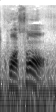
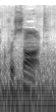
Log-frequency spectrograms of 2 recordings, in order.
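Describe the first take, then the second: First: Croissant as kwa-SOH, nasal and without the t; French croissant. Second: Croissant with American r and final t; anglicized croissant. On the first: Comic on what he can't say, French croissant. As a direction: give croissant its French pronunciation. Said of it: "But I can't say croissant". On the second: Comic on what he must say to order, anglicized croissant. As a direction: say croissant as kruh-SAHNT. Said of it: "I have to say croissant". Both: Shown as a demonstration.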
